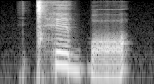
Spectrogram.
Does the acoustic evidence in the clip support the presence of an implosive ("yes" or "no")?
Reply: yes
